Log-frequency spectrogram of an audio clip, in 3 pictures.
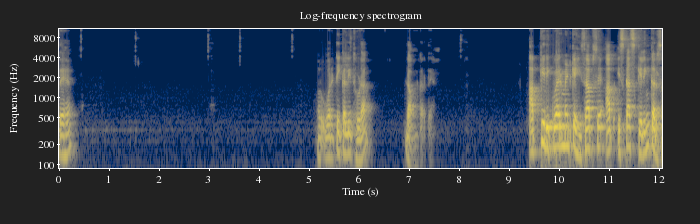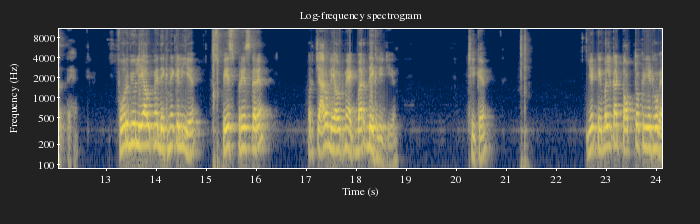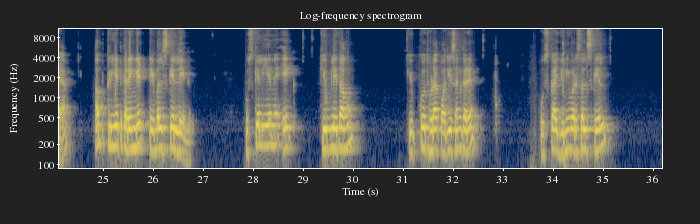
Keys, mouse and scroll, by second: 14.3 click, 15.1 space, 21.3 space, 22.4 click, 28.9-34.1 drag, 34.1 r, 35.1-36.1 drag.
